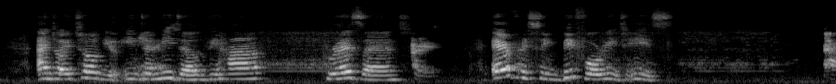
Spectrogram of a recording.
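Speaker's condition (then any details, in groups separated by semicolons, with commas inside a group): No condition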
